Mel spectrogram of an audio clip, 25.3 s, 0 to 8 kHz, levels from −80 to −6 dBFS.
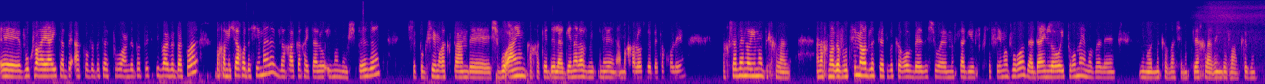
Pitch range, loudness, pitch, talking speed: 160-195 Hz, -26 LUFS, 175 Hz, 135 wpm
